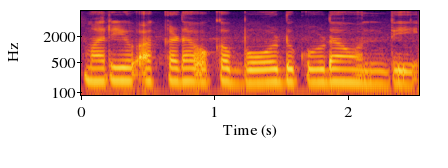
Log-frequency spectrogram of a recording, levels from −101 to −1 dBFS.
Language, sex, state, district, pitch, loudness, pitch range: Telugu, female, Telangana, Mahabubabad, 175 Hz, -16 LUFS, 170-185 Hz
